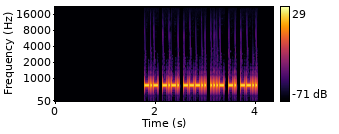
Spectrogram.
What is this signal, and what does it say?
Morse code, heard as a keyed tone, about 40 wpm, 700 Hz. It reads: KC8VNZ
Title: USA Call Signs - 6 Characters - 40wpm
